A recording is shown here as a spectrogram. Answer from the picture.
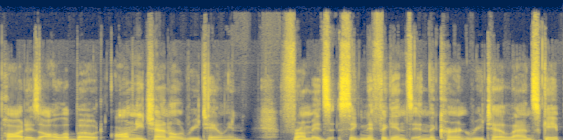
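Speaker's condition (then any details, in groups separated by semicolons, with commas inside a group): No condition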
